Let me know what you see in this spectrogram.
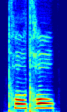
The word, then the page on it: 偷偷: tōu tōu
